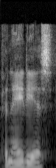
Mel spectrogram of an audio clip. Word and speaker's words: Panaetius: Panaetius, I think is how you say it, Panaetius.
